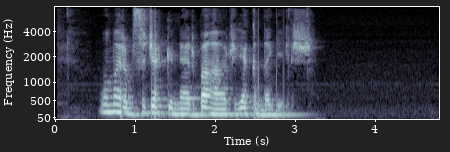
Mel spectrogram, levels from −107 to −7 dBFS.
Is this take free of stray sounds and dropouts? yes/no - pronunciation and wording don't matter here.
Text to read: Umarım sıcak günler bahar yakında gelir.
yes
